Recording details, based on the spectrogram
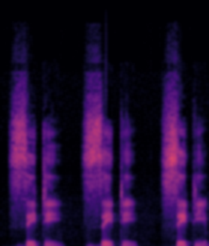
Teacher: সিটি সিটি যখন আমরা উচ্চারণ করব তখন দন্ত স আসবে, দন্তর স আসবে।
